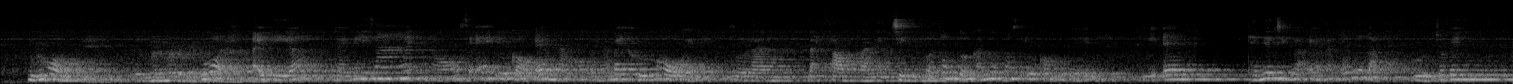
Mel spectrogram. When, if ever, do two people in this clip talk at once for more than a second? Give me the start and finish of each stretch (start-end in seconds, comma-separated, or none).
none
